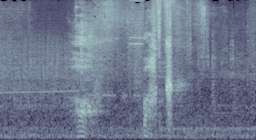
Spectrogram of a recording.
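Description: A man exclaims briefly, close by.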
